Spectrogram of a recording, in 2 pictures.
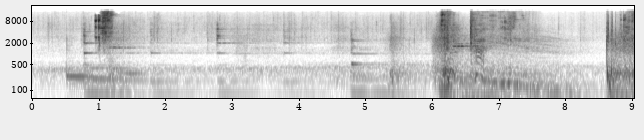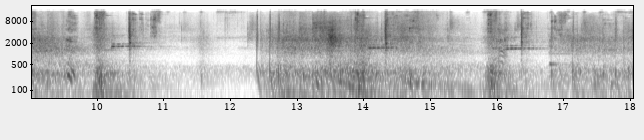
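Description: Energy blasts crackle and zap.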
